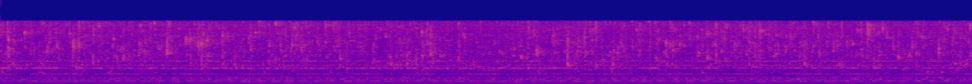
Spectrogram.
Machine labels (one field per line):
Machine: pump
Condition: normal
